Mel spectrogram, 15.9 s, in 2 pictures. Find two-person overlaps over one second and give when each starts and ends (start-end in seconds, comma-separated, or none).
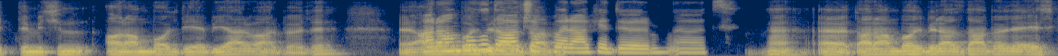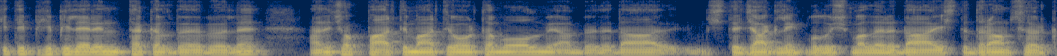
3.1-4.4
